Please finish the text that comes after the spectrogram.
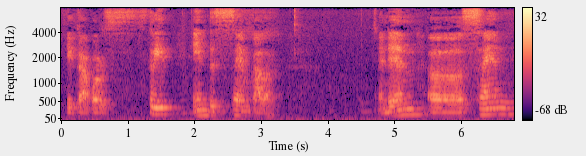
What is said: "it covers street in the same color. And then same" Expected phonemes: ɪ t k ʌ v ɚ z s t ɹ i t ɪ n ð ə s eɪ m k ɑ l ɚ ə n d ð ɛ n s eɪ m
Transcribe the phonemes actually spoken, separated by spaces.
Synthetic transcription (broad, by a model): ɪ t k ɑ f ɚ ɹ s t ɹ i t ɪ n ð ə s eɪ m k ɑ l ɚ ə n d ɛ n s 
